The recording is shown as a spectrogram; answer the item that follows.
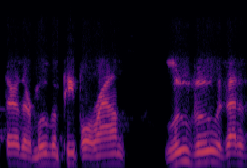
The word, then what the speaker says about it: Luvu: Luvu, is that his name? How you say it? Luvu?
